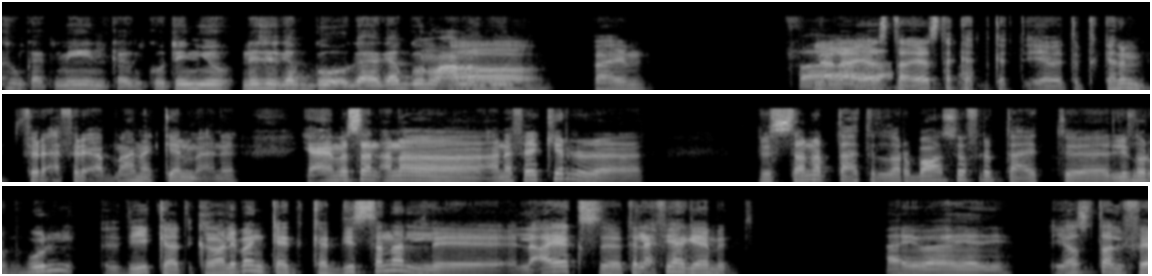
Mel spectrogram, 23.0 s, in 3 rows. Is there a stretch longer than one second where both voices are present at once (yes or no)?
no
